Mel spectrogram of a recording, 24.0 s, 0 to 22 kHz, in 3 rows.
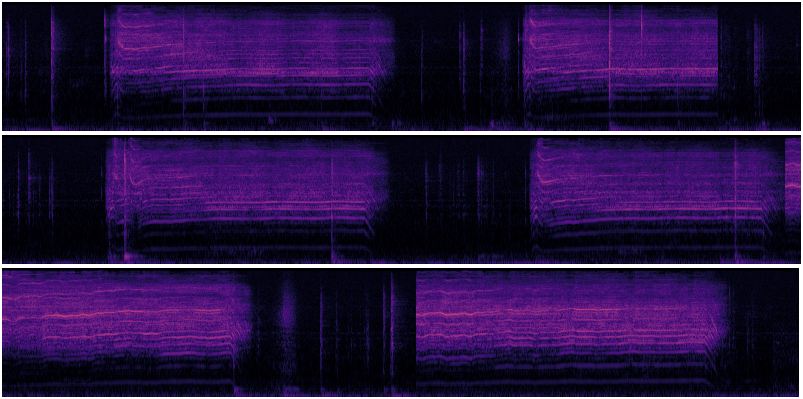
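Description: A small motorized screwdriver loosens Phillips size 0 screws on a Powkiddy X55 handheld game console, giving six separate whirring bursts of a few seconds each, with short pauses between them, close up and fairly loud.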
